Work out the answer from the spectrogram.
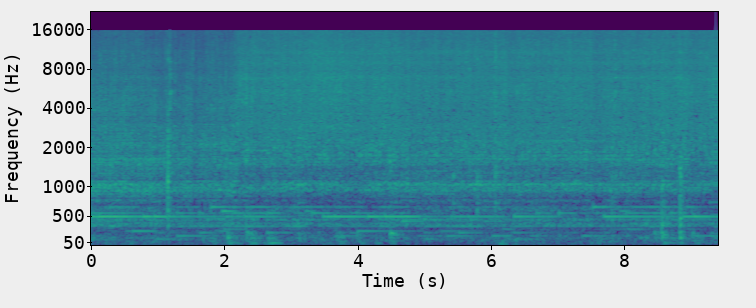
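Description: Ginger-garlic paste and sliced onions sizzling in an aluminium pressure cooker while being stirred with a wooden spatula; the sizzle grows louder about two seconds in.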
